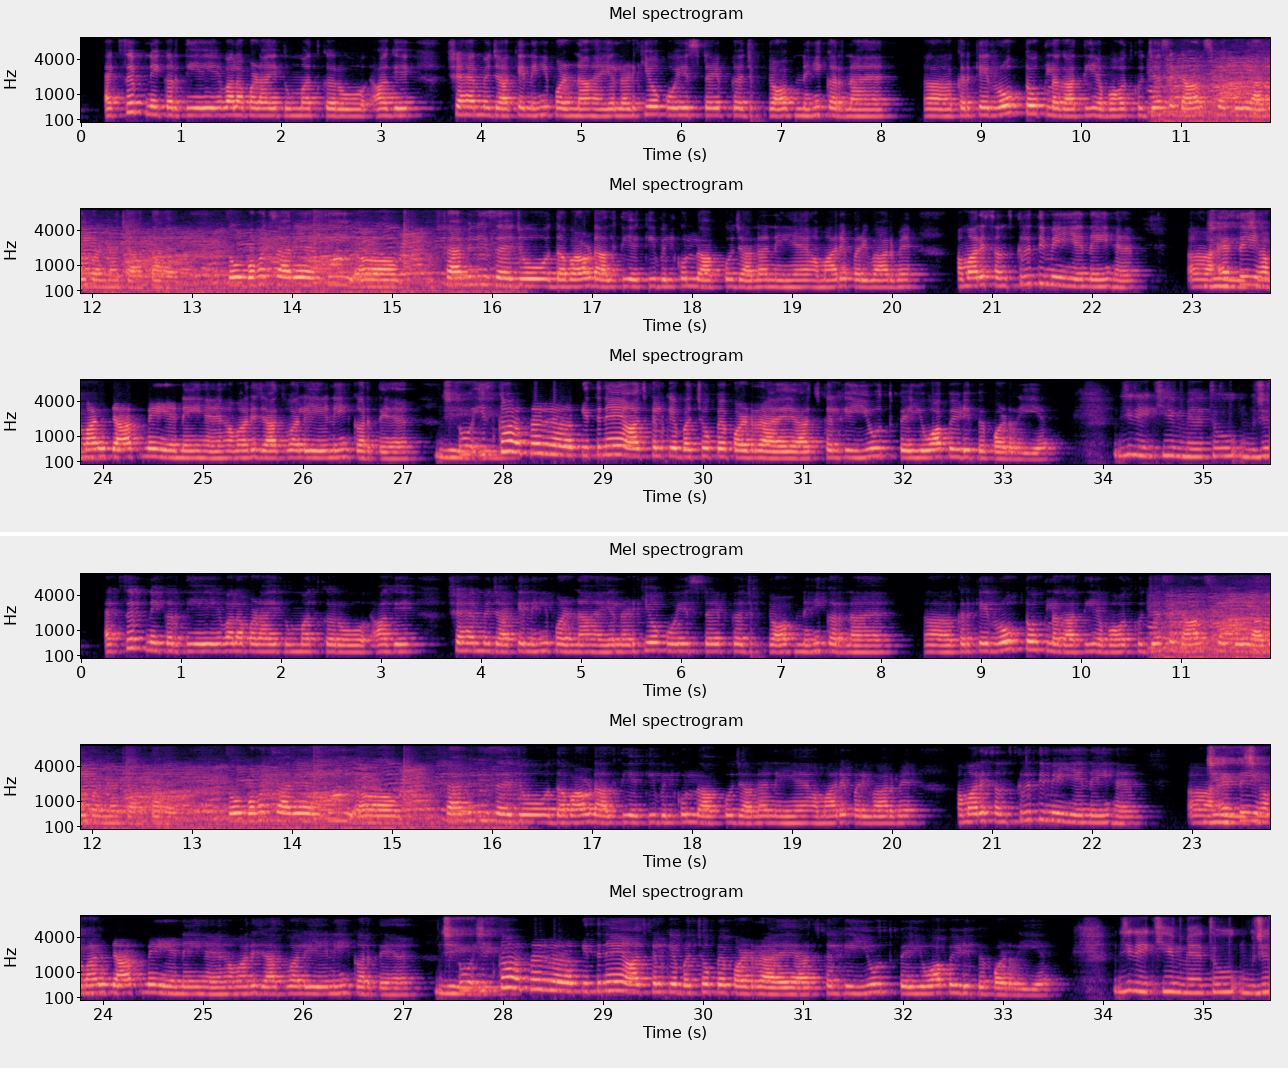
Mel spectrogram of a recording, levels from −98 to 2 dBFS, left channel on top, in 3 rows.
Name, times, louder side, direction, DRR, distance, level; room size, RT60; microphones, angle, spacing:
voice 1, 0.2-3.3 3.7-8.0 8.4-12.9 13.4-15.1 15.6-20.2 20.7-22.4 23.0-27.1 27.6-33.5, left 2 dB, 60° left, 5 dB, 2.9 m, -20 dB
sound 1, 10.7-16.3, equal, 5° left, 4.9 m, -28 dB
voice 2, 23.1-24.0 27.3-28.0 33.8-35.6, equal, 80° right, 4 dB, 3.4 m, -27 dB
25.5 x 12.5 x 2.7 m, 0.36 s
head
